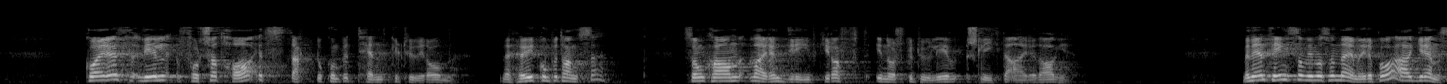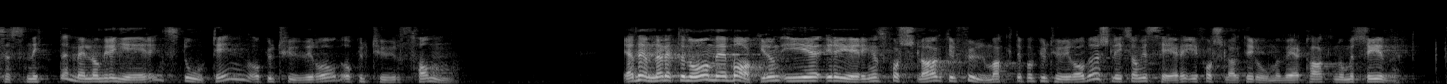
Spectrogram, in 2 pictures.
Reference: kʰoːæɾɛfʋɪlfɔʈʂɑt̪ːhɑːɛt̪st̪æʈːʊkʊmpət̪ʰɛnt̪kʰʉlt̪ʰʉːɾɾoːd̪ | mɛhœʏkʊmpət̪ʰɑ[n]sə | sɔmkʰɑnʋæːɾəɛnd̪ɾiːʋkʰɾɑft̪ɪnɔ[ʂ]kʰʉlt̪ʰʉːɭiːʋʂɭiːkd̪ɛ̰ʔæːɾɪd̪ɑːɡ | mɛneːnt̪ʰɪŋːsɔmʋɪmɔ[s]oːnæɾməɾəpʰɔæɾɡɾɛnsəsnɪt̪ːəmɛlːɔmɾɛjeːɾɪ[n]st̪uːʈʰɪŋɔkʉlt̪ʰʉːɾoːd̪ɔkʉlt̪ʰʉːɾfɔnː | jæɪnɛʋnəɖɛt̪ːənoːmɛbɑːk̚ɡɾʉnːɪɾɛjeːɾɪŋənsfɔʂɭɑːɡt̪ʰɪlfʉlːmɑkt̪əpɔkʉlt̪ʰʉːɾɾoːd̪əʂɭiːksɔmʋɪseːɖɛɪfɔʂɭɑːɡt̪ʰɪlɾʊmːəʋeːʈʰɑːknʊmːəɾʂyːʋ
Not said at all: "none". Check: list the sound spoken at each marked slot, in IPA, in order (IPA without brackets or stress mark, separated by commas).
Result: ŋ, ʂ, s, ŋ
